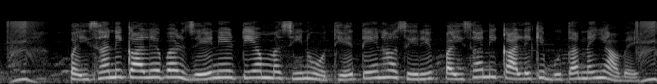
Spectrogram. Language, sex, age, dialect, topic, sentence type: Chhattisgarhi, female, 41-45, Eastern, banking, statement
